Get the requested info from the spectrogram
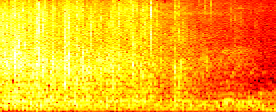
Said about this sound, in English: Give God praise. Give Him praise. Hey, clap for Him.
